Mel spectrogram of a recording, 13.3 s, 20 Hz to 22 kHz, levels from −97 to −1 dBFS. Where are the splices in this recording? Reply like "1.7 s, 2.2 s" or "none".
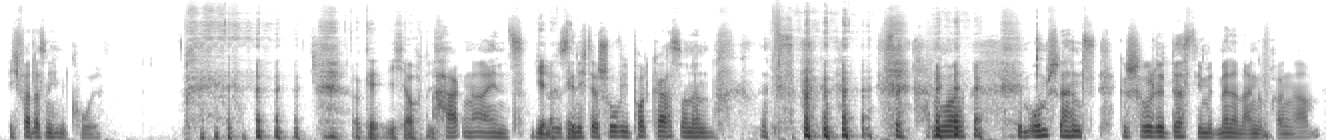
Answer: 5.3 s, 9.3 s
